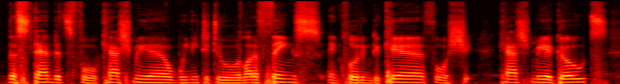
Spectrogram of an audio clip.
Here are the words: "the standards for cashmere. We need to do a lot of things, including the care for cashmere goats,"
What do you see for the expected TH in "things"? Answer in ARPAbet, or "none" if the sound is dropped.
TH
